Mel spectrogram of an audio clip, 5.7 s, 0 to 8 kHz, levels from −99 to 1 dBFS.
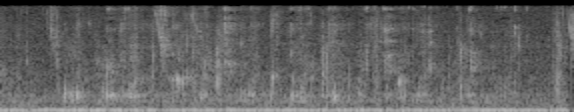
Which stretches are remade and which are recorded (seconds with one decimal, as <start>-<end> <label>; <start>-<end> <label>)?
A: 0.0-2.0 remade; 2.0-3.3 recorded; 3.3-5.7 remade

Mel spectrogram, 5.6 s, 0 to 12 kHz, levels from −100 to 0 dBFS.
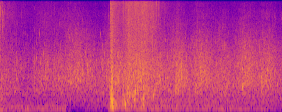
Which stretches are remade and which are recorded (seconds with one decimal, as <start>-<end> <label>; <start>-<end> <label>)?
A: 0.0-0.7 recorded; 0.7-3.3 remade; 3.3-4.5 recorded; 4.5-5.6 remade

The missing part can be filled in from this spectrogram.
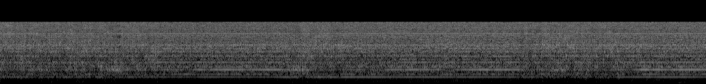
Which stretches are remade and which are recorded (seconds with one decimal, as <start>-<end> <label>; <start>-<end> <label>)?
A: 0.0-1.6 remade; 1.6-2.9 recorded; 2.9-3.4 remade; 3.4-5.2 recorded; 5.2-6.2 remade; 6.2-7.1 recorded

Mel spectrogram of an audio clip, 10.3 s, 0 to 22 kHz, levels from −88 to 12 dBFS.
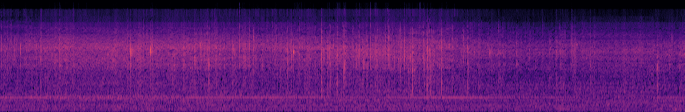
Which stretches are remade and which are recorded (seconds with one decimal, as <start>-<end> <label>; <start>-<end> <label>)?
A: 0.0-0.7 recorded; 0.7-2.8 remade; 2.8-8.7 recorded; 8.7-9.8 remade; 9.8-10.3 recorded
